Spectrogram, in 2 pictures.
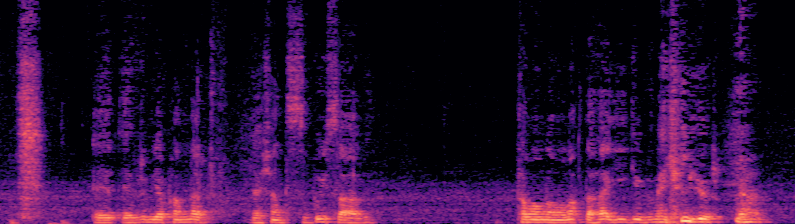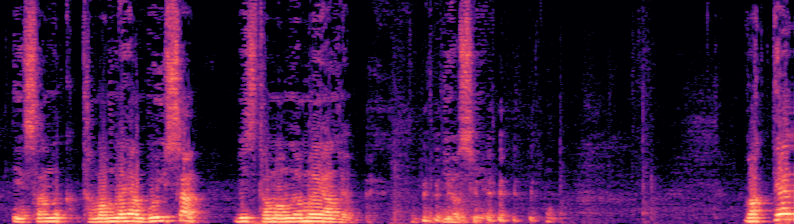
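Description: An elderly man speaks calmly and thoughtfully into a nearby microphone.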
